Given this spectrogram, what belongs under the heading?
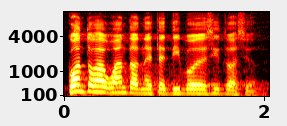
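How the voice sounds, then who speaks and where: A man preaching a Sunday sermon as pastor, animated and keeps putting rhetorical questions to his congregation. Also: on the high side, a little fast, big-room sound. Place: church hall.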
